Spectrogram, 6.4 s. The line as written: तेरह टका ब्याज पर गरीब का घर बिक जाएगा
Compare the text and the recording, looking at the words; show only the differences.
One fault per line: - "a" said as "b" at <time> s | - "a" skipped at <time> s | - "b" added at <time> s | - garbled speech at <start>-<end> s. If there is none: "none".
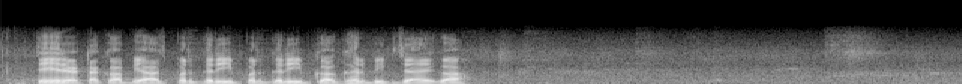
- "पर गरीब" added at 1.6 s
